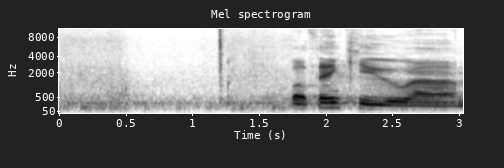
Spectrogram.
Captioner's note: speaking French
